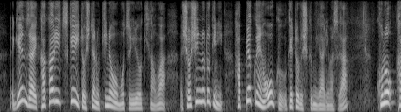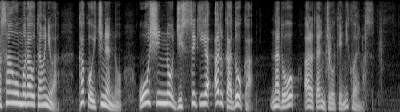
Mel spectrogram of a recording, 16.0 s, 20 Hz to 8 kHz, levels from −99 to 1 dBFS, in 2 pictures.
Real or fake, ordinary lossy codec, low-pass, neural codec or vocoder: real; none; none; none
